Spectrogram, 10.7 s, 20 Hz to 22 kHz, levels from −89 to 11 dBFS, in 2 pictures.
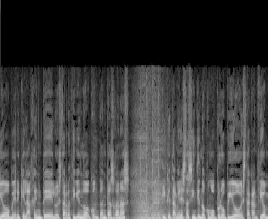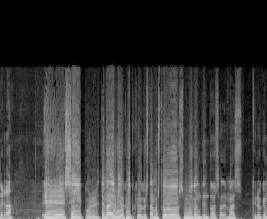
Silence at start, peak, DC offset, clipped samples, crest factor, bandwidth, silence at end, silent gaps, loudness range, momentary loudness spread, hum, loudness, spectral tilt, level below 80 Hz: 0 s; 0 dBFS; under 0.1%; under 0.1%; 12 dB; 15.5 kHz; 0 s; none; 1 LU; 7 LU; none; -14 LUFS; -5.5 dB/octave; -36 dBFS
